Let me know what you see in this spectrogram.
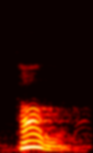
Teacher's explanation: The long, the first syllable is long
